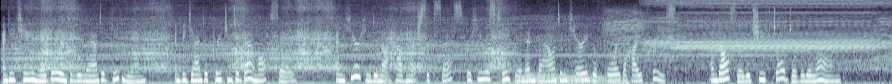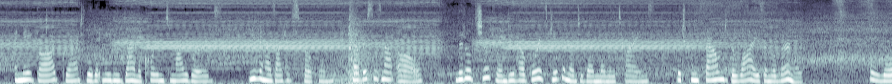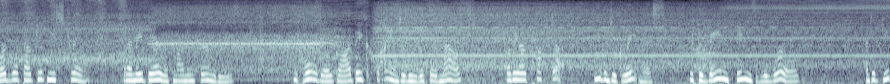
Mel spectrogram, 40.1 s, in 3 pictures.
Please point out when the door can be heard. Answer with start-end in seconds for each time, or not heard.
17.8-19.3.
